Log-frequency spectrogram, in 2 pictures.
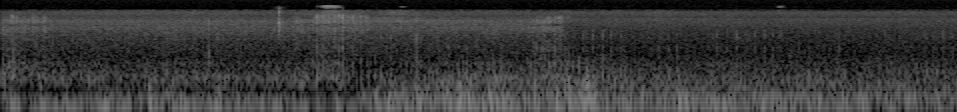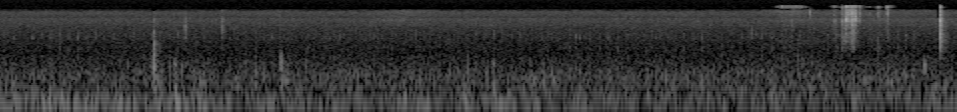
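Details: A traditional Siamese or Thai mother cat licking her young kitten to make it pee, kept as a pet in the Netherlands; a steady low rumbling purr runs throughout with faint clicks and rustles of licking.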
